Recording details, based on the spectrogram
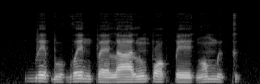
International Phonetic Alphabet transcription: b e˦˨ ɓ u˨ ɡʷ eː˦˨ n p ɛ˨ l aː˧ l ũ˦ p ɔ˧ k͡p eː˨ ɡ ɔ̃˦ m ɨ˨˦ k

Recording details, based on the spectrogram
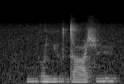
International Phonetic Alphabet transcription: ʎ o lʲ u d ɑ ɕ y

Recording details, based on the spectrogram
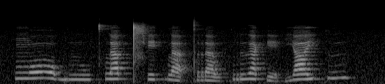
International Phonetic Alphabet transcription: ŋ ɔː˥˩ b ɯː˧ w kʰ l a˥˩ p̚ t͡ɕʰ e˦˥ k̚ l a˨˩ ʔ t r a˨˩ w p r ɯ˥˩ a̯ k e˨˩ ʔ j a˦˥ j k ɯ˦˥ k̚

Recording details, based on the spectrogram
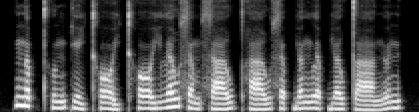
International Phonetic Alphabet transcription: n̪ ɐ˥ p̚ t̪ʰ ʊ˨˧ ŋ k e˨˩ j kʰ ɔː˨˩ j kʰ ɔː˨˧ j l ɐ˥ w s ɐ˨ m s aː˨˥ w pʰ aː˨˥ w s ɐ˧ p̚ j ɐ˥ ŋ l ɐ˧ p̚ j ɐ˧ w t̪ aː˨ n̪ ɵ˥ n

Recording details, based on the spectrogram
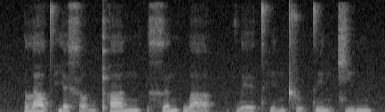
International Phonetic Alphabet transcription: l ä˥ t̪ʰ j ɛ˨ x ɑ̰˨˩ ŋ pʰ a˥ n | x ə˥ n p w ä˥˩ | k w e˧˥ ɪ̯ t̪ʰ i˧˥ n ʈ͡ʂ ṵ˨˩ t̪ i˥˩ n t͡ɕ i˥ ŋ

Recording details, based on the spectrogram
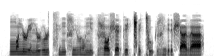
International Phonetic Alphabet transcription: ŋ ɔ˦ n ɹ e˨ n ɹ ʊ˦ ɹ t͡sʰ e̤˦ ŋ ɬ e̤˦ ð ɔ̤˦˨ n i˦˨ ʔ ɮ ɔ˦ ʃ ɛ˦ k e˦ ǁ ɪ˨ ǀ u˨ ʔ ɮ e̤˦ r ʃ a˨ ð a˦

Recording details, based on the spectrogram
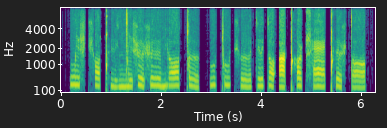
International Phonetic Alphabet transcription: w i˦˥ ʂ t͡ʃʰ ɔ˥˩ ǃʰ y˨˩ z ŋ͡ǀ i˨˩ ʂ ø˥˩ ʂ øː˥˧ bʲ ɔː˦˥ ǀ ɵ˥˩ | u˥˧ ǀ u˦˥ t͡ʃʰ ɵː˨˩ t ø˦˥ t ɔ˥˩ ʔ ɑ˨˩ ǃʰ ɔ˥˧ ʈ͡ʂʰ æ˦˥ ǃʰ ø˥˩ ʂ t ɔ˨˩

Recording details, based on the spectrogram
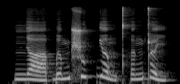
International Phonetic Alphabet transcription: ɲ aː˨˩˨ ɓ ə˧˥ m ʂ u˦˥ k̚ j əː˨˩˨ m t̪ʰ ə˧˥ ŋ ʈ ə˨˩˨ j

